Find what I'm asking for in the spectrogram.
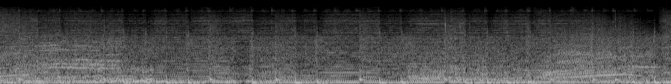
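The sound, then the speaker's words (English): A car doing burnouts, its tires squealing and skidding over a loud, unbroken engine roar that holds steady, the shrill rubber screech rising and wavering above the dense mechanical din throughout. “What is this? Doing burnouts.”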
